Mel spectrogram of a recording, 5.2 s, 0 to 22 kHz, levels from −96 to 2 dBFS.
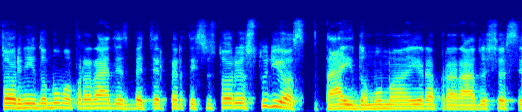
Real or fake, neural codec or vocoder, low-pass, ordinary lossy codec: real; none; 10.8 kHz; Opus, 24 kbps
